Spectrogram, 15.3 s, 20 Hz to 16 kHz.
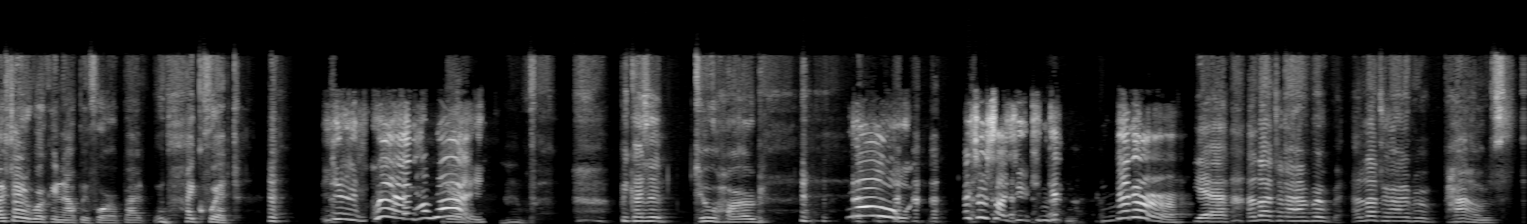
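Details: Adult woman with lifelong post-stroke aphasia after a severe stroke in 2012, real, speaking in an aphasia support group, with difficulty putting words together; aphasia.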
